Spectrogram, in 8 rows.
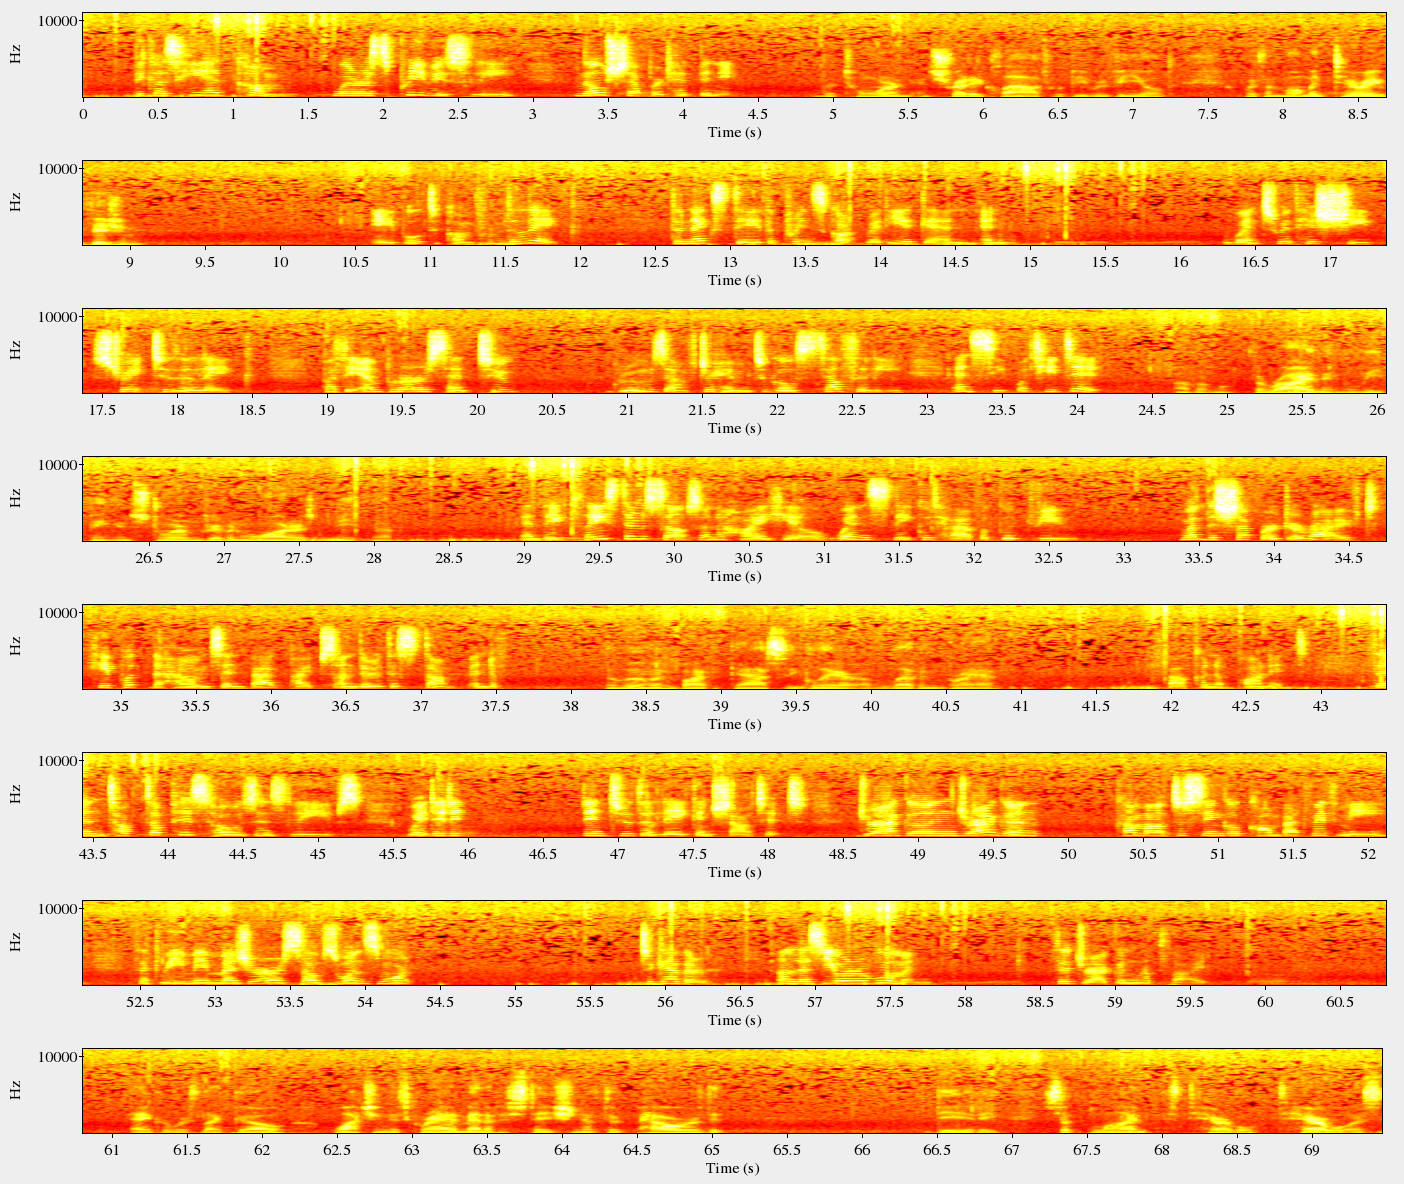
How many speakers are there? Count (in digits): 2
